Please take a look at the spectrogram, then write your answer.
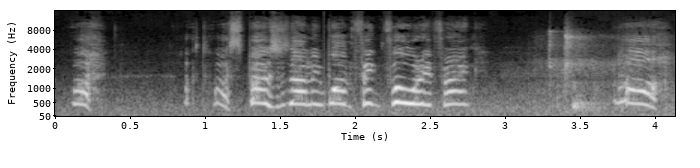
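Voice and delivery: very high character voice, reluctant; Claude. Acted. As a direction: grumble along in a squeaky high voice. Claude gives in, grumbling.

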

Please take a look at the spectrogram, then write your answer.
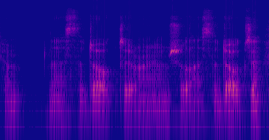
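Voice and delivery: whispered inner thought, unsure. Retold or imitated. Remembering her own doubt on rewatch, whispering. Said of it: "but in my head I was like".

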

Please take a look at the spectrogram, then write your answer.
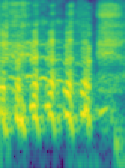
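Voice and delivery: high laugh at his own cheek; laughing at the cheeky idea; amused laugh. Real, not acted. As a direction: burst out laughing.

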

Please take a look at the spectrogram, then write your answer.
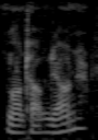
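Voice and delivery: quiet, deep-pitched try at Georgia Southern; Georgia accent. Shown as a demonstration. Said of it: "I could do different accents".

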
